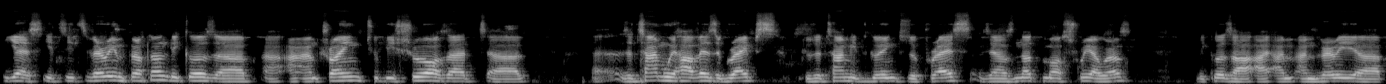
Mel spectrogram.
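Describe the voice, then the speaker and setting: A French man speaking English with a French accent, presenting his winery's rosé in halting, searching phrases. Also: a little high, fairly even intonation, pushed and bright, rough recording. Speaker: winemaker. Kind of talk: online tasting talk.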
